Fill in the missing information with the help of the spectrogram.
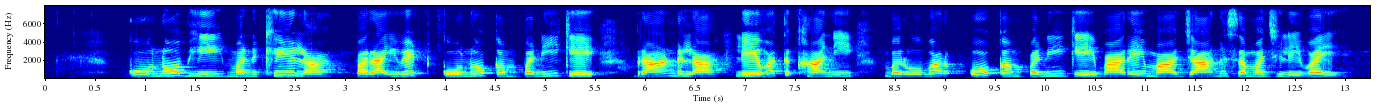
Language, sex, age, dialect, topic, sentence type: Chhattisgarhi, female, 25-30, Western/Budati/Khatahi, banking, statement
